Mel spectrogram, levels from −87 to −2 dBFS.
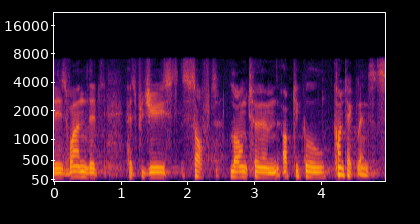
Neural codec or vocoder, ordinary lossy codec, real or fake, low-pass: none; AAC, 48 kbps; real; 7.2 kHz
